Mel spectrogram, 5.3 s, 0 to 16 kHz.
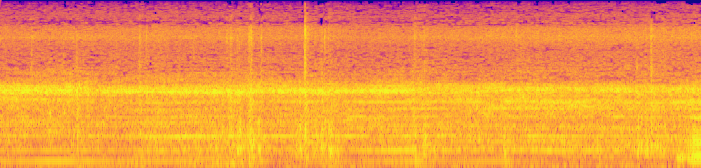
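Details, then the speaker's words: Becker R12/17 RP+ tubular motor (2010, about 10 years' use) in a Compobaie roller shutter, after capacitor replacement for struggling lift and noise: even, quiet high-pitched drone, no knocking or straining, much quieter than before; normal operation. "fonctionne moteur est beaucoup plus silencieux terrain on ne va pas les claquements"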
